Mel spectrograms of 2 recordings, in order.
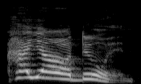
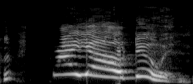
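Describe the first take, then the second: First: Slow, loud Southern greeting; stretched y'all, Southern; Southern drawl. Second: Very slow, loud, high Southern greeting; y'all stretched long, Southern; exaggerated Southern drawl. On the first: Acted. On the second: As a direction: ham up the Southern twang. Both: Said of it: "just oozed naturally out of you".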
